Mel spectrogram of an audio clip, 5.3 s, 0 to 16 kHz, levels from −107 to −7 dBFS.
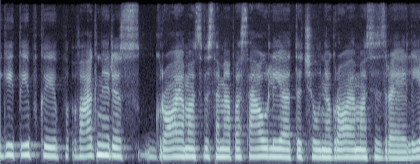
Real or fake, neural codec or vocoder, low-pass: real; none; 14.4 kHz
